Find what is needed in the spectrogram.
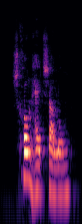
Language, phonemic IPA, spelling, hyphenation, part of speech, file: Dutch, /ˈsxoːn.ɦɛi̯t.saːˌlɔn/, schoonheidssalon, schoon‧heids‧sa‧lon, noun, Nl-schoonheidssalon.ogg
- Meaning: a beauty salon, a beauty parlour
